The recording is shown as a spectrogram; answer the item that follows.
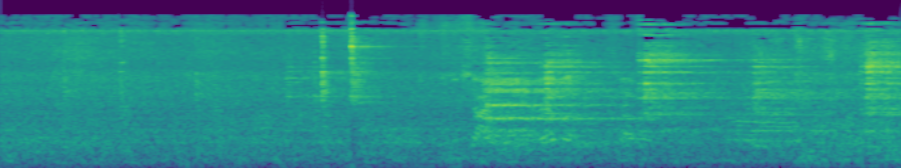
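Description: Steady workshop background noise with a few light metallic clicks about two seconds in, then a voice in the background from about three seconds in.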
